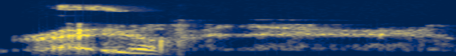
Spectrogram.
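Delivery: slow whispered "over there"; whispered echo. Shown as a demonstration. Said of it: "He was right over there".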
